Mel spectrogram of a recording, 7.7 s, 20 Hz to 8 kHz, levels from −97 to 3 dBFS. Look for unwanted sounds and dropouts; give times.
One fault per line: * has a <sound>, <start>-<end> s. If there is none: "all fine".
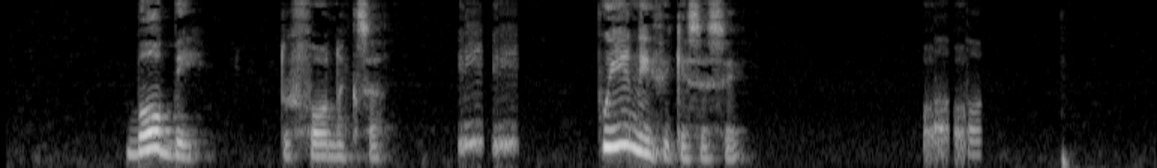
* has a laugh, 3.0-3.5 s
* has a laugh, 6.1-6.5 s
